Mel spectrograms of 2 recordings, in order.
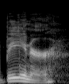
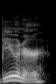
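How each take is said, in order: First: The surname is said the Midwestern way. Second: The surname is said the Californian way. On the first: This is how it is said in the Midwest. "the Midwestern pronunciation would be Beaner" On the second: This is how it is said in California. "When I'm out there, my last name is pronounced Buhner"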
